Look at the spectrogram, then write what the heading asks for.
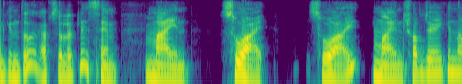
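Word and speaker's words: zwei: এখন এইটার উচ্চারণটা হয় হলো আই এর মতো, বাংলায় হলো আই।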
